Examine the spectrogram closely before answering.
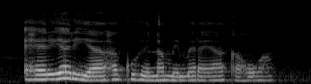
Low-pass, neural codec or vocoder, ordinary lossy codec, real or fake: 19.8 kHz; vocoder, 48 kHz, 128 mel bands, Vocos; none; fake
